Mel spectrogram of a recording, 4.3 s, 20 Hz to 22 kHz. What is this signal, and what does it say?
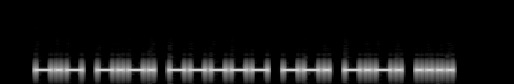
Morse code, heard as a keyed tone, about 28 wpm, 700 Hz. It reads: KC0GCH
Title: USA Call Signs - 6 Characters - Repeated 3x - 28wpm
